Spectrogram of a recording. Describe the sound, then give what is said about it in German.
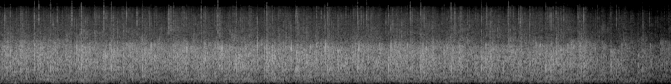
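An audience at a singers' and musicians' meeting (Sänger-Musikanten-Treffen) applauds steadily for the Hügelhörner, a dense wash of many hands clapping at a loud, even level that starts to fade slightly near the end. “den Hügelhörnern und dir einen Applaus und Dankeschön.”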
